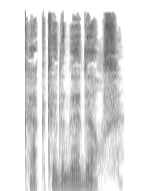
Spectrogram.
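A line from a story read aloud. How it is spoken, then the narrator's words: Quiet question. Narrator (Russian): тихо спросил Даррен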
